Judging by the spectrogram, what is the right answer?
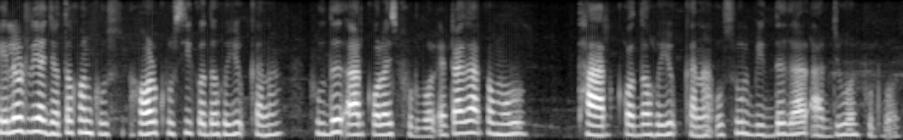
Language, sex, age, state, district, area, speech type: Santali, female, 30-45, West Bengal, Bankura, rural, read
